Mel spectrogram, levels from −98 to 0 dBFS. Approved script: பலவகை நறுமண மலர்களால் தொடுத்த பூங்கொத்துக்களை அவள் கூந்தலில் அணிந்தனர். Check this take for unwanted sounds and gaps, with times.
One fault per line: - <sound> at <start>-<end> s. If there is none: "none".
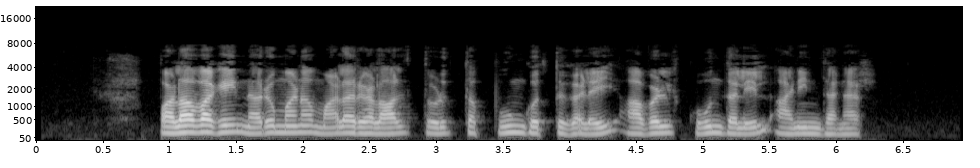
none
